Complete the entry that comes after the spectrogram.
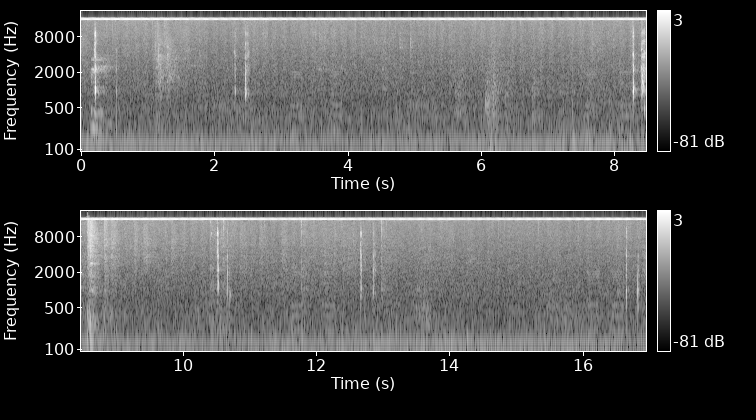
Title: w/ Hiccups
